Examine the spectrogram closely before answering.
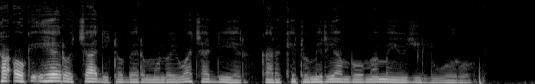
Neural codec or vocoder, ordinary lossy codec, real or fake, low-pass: none; none; real; none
